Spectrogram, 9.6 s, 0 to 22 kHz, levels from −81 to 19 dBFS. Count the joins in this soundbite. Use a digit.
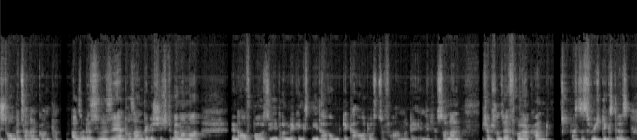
1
